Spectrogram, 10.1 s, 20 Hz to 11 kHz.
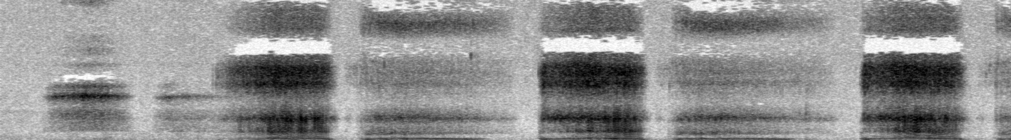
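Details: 3-year-old with obstructive sleep apnea and nasal speech, before adenoid removal: loud, rough, rattling snoring on every breath while asleep.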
